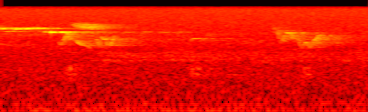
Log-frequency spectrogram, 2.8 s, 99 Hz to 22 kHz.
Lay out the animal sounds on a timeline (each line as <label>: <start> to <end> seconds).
Black-throated Green Warbler (Setophaga virens): 0.0 to 1.0 seconds
Blue-headed Vireo (Vireo solitarius): 0.0 to 2.8 seconds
